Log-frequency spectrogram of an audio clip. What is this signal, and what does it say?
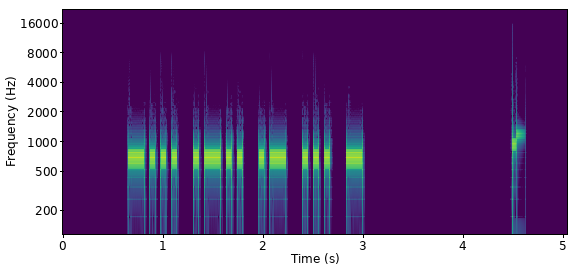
Morse code, heard as a keyed tone, about 22 wpm, 700 Hz. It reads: BLAST
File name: 5 Letter Words - First 3 Letters Given - 22wpm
